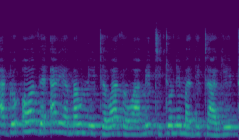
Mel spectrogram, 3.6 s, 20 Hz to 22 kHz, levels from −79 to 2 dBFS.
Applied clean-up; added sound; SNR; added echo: none; none; none; reverberation time 0.9 s.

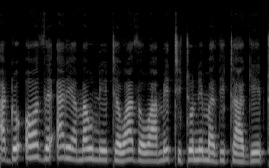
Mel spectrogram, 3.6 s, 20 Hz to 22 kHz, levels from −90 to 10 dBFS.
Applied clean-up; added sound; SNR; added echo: none; none; none; none.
